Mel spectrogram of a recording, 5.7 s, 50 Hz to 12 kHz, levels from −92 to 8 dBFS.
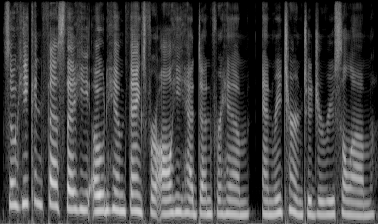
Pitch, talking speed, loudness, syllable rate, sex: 230 Hz, 200 wpm, -18 LUFS, 4.8 syllables/s, female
